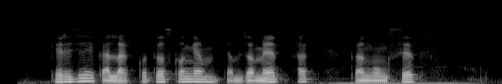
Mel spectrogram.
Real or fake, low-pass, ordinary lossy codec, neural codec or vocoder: real; 5.4 kHz; Opus, 24 kbps; none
